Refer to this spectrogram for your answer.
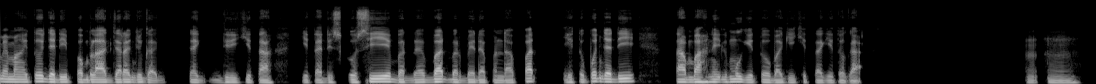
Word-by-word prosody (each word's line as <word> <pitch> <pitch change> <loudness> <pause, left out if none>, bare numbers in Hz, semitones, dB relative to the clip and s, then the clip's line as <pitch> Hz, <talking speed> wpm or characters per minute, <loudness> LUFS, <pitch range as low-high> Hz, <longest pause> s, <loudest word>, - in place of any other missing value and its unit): memang 120 -3 +3
itu 140 - +3
jadi 115 -3 +4
pembelajaran 110 0 +2
juga 105 -4 -1 0.3
teg 100 -4 -3
diri 100 0 -4
kita 95 0 -2 0.3
kita 100 -1 -3
diskusi, 105 +7 +3
berdebat, 110 +2 +2
berbeda 105 -1 -1
pendapat 95 +8 -1 0.2
itu 105 +2 -4
pun 145 +7 0
jadi 135 +2 +4 0.4
tambahan 115 0 +3
ilmu 120 +2 +2
gitu, 105 -1 -1
bagi 95 0 -3
kita 95 0 -5
gitu, 90 -1 -5
Kak. - - -3 1.6
Mhm. 90 -1 -6
105 Hz, 130 wpm, -23 LUFS, 95-115 Hz, 1.6 s, jadi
